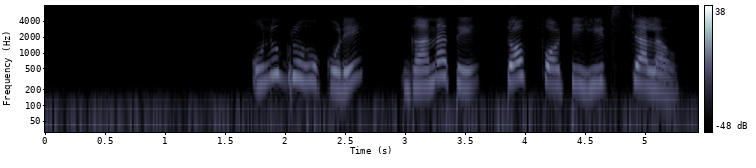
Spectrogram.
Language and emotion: Bengali, neutral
